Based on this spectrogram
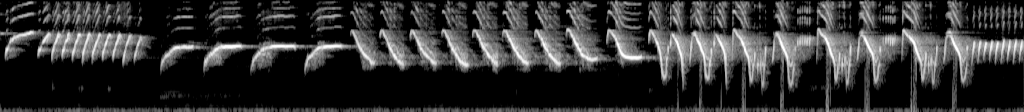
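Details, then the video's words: Canary pouring out 'gacor cuit cuit' song meant to trigger silent canaries: a buzzy trill, rising whistles, a long run of sharp falling chirps about three per second, and deep swooping notes before a final trill. "PANCINGAN KENARI MACET GACOR NEMBAK RAPAT CUIT CUIT"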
